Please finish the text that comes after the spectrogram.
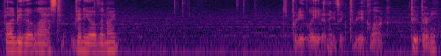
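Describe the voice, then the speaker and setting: Congested, gravelly man narrating gameplay. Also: mid-range voice, moderate pace, dark tone, faint music behind. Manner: rambling, thinking aloud while playing. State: congested, losing his voice. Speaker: gaming video host. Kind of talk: casual gameplay commentary.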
